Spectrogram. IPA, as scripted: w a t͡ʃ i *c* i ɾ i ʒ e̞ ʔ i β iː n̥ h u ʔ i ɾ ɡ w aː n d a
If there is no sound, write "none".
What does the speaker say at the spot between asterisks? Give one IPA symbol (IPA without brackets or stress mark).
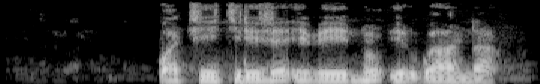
c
